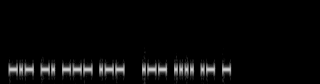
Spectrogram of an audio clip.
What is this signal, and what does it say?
Morse code, heard as a keyed tone, about 44 wpm, 700 Hz. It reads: KNOW WHAT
